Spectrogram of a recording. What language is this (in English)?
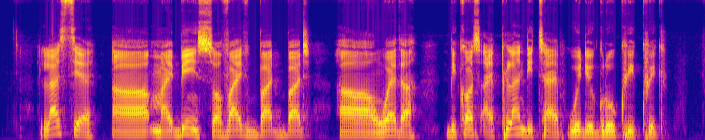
Nigerian Pidgin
